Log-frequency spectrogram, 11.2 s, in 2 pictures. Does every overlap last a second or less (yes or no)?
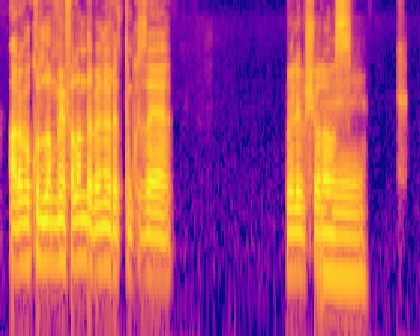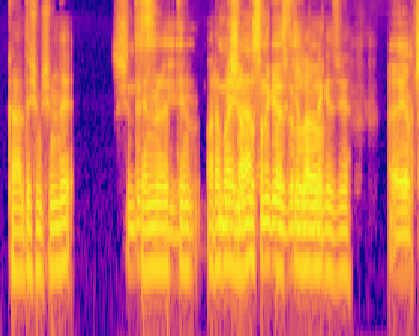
no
